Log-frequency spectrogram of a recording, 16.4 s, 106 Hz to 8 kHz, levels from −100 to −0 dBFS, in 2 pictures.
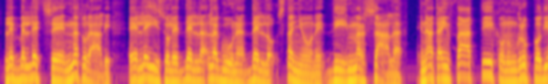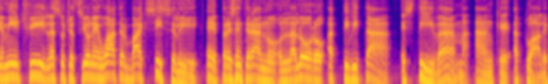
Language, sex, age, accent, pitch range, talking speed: Italian, male, 50-69, native, 115-155 Hz, 115 wpm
